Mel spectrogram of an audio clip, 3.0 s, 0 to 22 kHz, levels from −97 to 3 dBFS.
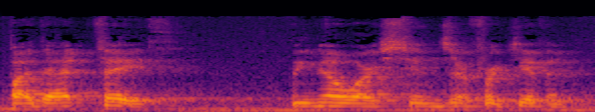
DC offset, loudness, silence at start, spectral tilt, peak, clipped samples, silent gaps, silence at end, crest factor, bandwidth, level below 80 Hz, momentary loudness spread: under 0.1%; -27 LUFS; 0 s; -5.5 dB/octave; -10 dBFS; under 0.1%; none; 0 s; 18 dB; 12 kHz; -50 dBFS; 17 LU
